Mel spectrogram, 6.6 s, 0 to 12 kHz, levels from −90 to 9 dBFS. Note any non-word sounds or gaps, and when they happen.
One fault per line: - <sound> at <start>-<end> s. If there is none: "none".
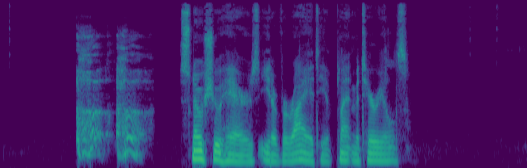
- cough at 0.9-1.9 s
